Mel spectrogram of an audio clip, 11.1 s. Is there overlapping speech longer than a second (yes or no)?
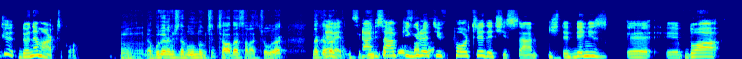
yes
